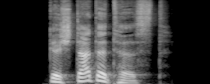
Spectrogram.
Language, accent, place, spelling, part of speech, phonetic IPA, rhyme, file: German, Germany, Berlin, gestattetest, verb, [ɡəˈʃtatətəst], -atətəst, De-gestattetest.ogg
- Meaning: inflection of gestatten: 1. second-person singular preterite 2. second-person singular subjunctive II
